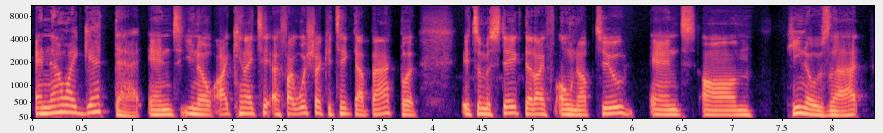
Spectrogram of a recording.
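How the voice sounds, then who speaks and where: A man's voice: on the high side, moderate pace, no room sound, studio quality. A man co-hosting a casual music podcast chat, telling stories in a frank, profane way. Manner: profane, animated storytelling.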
